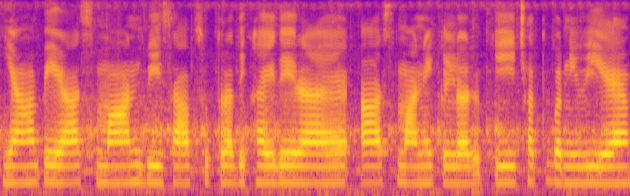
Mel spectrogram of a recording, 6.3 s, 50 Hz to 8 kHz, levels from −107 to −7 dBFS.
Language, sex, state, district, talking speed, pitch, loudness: Hindi, female, Rajasthan, Bikaner, 160 wpm, 195 Hz, -15 LUFS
